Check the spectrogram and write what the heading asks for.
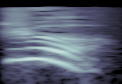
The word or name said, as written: re4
